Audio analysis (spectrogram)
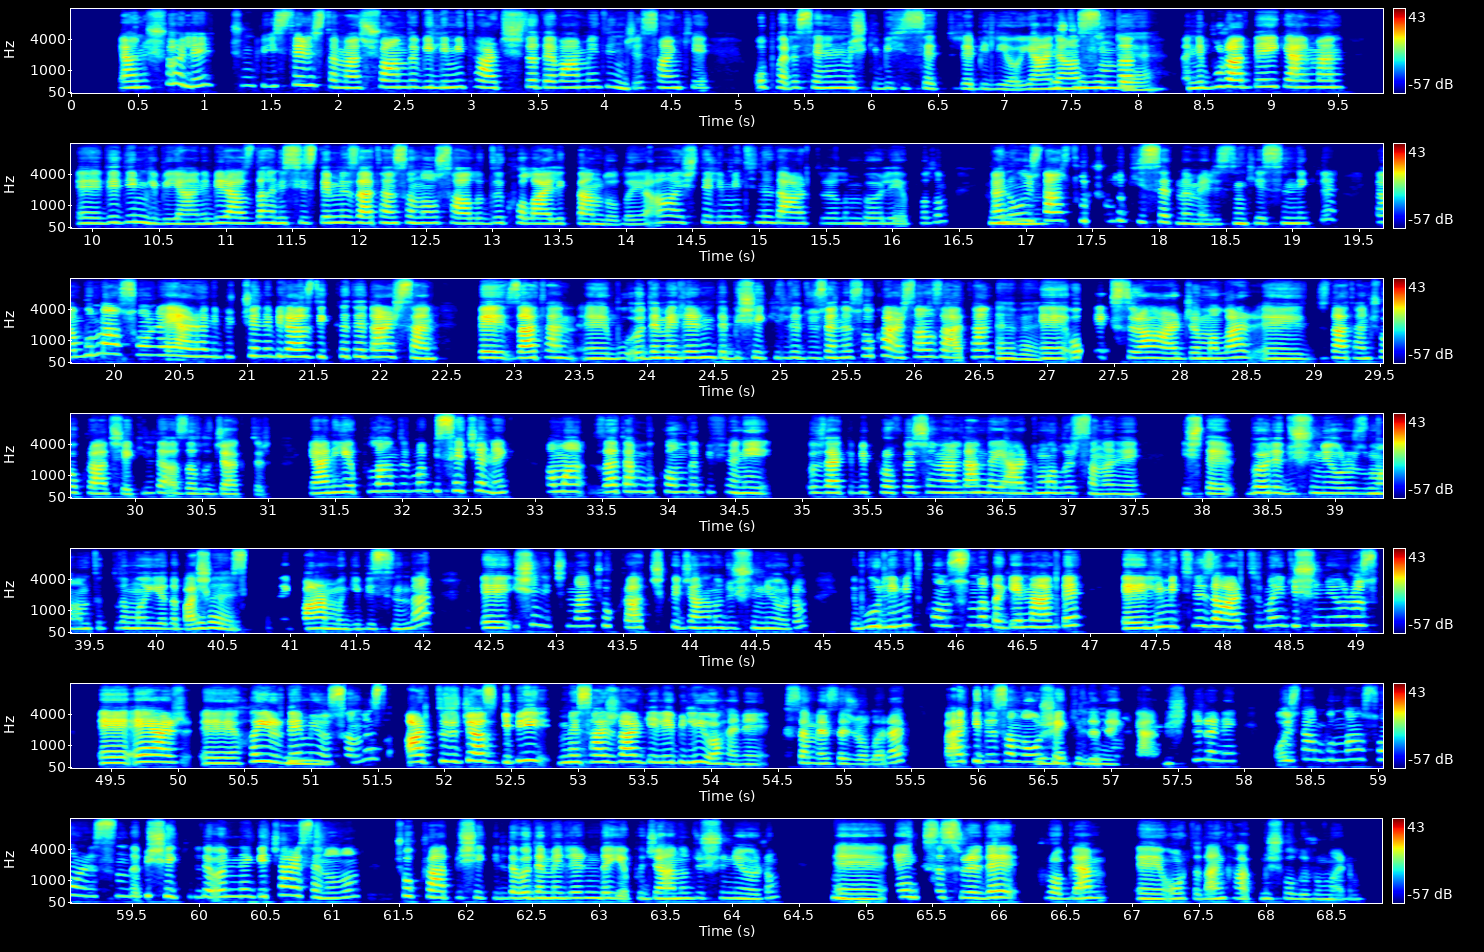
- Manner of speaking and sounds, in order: none
- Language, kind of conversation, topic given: Turkish, advice, Kredi kartı borcumu azaltamayıp suçluluk hissettiğimde bununla nasıl başa çıkabilirim?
